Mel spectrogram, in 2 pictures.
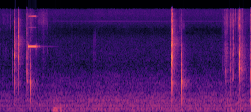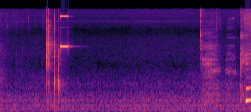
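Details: During a simulated (ASMR role-play) cranial nerve exam vitals check, two short high-pitched electronic thermometer beeps among soft tapping and handling clicks in a quiet room.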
